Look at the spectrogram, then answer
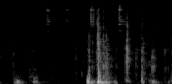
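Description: Tarot cards shuffled during a reading, a run of soft papery riffles and slaps that starts with a few light taps and swells into a denser burst of card flutter up close.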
